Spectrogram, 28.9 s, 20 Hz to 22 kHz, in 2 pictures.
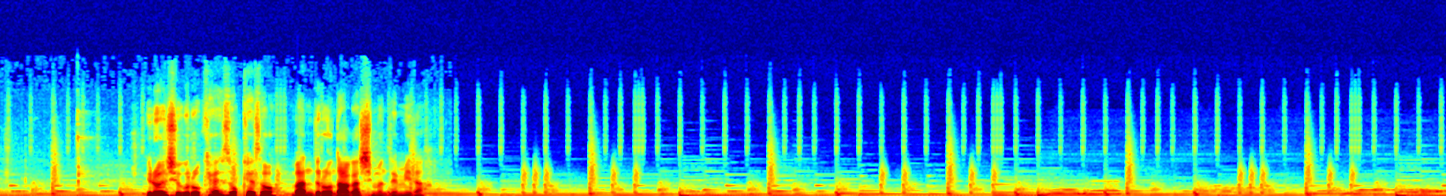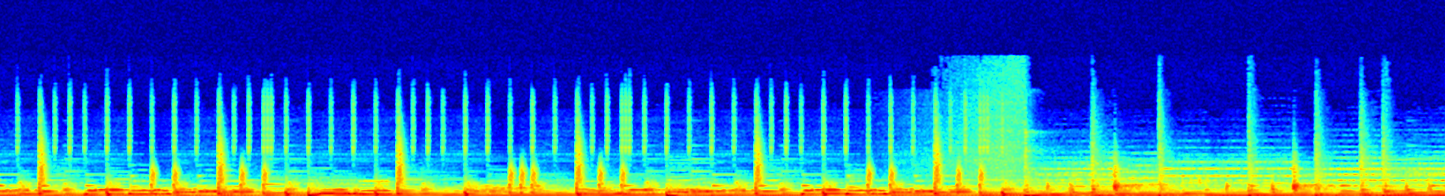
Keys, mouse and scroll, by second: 0.0 scroll down 1, 0.1 scroll up 1, 0.9-1.3 alt+scroll up 1, 1.6-2.0 alt+scroll down 2, 4.9 click, 5.2 ctrl+a, 5.3 scroll up 1, 5.4 click, 5.4 ctrl+v, 5.7 ctrl+c, 5.9 click, 6.0 v, 6.1 click, 6.3 alt+scroll up 1, 6.5 click, 6.8 Delete, 7.0 ctrl+alt+z, 7.1 scroll down 1, 7.7 click, 8.0 Return, 8.2 click, 8.3 ctrl+v, 8.4 ctrl+t, 8.5 click, 8.7 ctrl+a, 8.8 Return, 9.0 ctrl+c, 9.1 click, 9.1 v, 9.3 scroll up 1, 9.5 click, 9.8 ctrl+alt+z, 10.7 click, 11.2 Return, 11.3 click, 11.8 ctrl+a, 11.9 click, 12.0 ctrl+v, 12.1 ctrl+t, 12.2 click, 12.4 ctrl+a, 12.5 Return, 12.6 click, 12.7 ctrl+v, 12.7 click, 13.2 click, 13.5 ctrl+a, 13.6 click, 13.7 ctrl+v, 13.9 click, 14.1 ctrl+a, 14.1 Return, 14.3 click, 14.3 ctrl+v, 14.4 click, 14.8 ctrl+alt+z, 14.9 click, 15.2 click, 15.4 ctrl+t, 15.5 click, 15.8 Return, 15.9 click, 16.2 click, 16.6 click, 16.9 ctrl+a, 16.9 ctrl+c, 17.0 click, 17.1 ctrl+v, 17.2 ctrl+t, 17.3 click, 17.6 Return, 17.7 ctrl+c, 17.8 click, 18.2 right click, 18.3 click, 18.5 ctrl+z, 18.7 click, 19.1 alt+scroll down 1, 19.3 click, 19.5 click, 19.8 ctrl+a, 19.8 click, 19.9 ctrl+v, 20.1 click, 20.3 Return, 20.5 click, 20.6 ctrl+v, 20.7 click, 20.7 alt+scroll up 1, 20.9 alt+scroll down 1, 21.0 click, 21.2 click, 21.4 ctrl+a, 21.5 click, 21.6 ctrl+v, 21.8 click, 22.0 Return, 22.1 ctrl+c, 22.2 click, 22.5 alt+click, 22.8 click, 23.1 click, 23.9-24.6 typing, 24.0 Left, 24.1 click, 24.4 alt+scroll up 1, 24.4 click, 24.7 click, 24.9 Return, 25.0 alt+scroll down 1, 25.1 click, 25.6 shift+click, 25.8 shift+click, 26.2 click, 26.7 right click, 26.9 Escape, 27.0 Return, 27.0 right click, 27.1 click, 27.5 click, 27.9 click, 28.1 scroll up 1, 28.4 v, 28.5 Escape, 28.5 Return, 28.5 right click, 28.7 alt+click.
